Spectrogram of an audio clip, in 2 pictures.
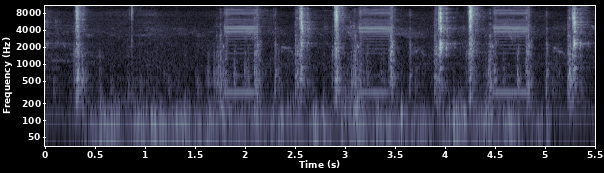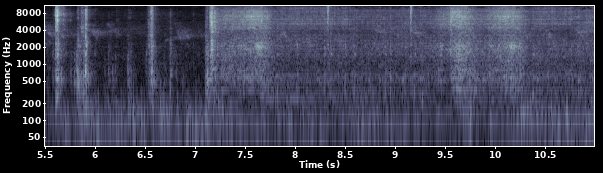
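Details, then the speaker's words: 1992 Volvo 460 turbo, first start attempt after engine removal and a manifold gasket change, battery good: the starter turns sluggishly in short labored bursts with clicks between tries. The owner suspects a bad switch contact or a failing ignition relay. "starter motor is slow so I think we've got an issue with a switch but then other times the start are all start up fast so yeah we've probably got bad contact on a switch somewhere or the ignition relay is on its lowest legs right"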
